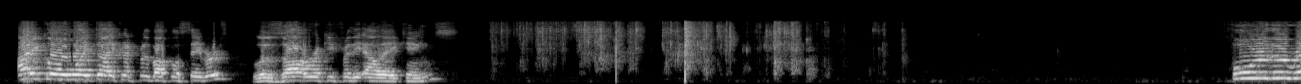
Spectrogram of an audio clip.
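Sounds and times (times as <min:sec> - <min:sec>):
card wrappers crinkling: 0:04.9 - 0:09.2.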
